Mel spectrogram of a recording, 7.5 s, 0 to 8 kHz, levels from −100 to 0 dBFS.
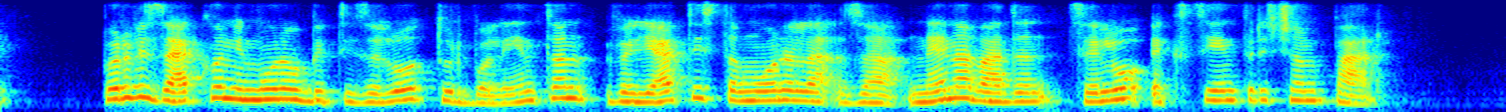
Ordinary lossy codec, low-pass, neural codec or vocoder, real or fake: Opus, 24 kbps; 7.2 kHz; codec, 16 kHz, about 1 kbps, DyCAST, with the encoder's durations; fake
